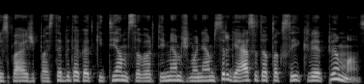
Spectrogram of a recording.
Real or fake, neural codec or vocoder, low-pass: fake; codec, 24 kHz, 3.1 kbps, DualCodec; 10.8 kHz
